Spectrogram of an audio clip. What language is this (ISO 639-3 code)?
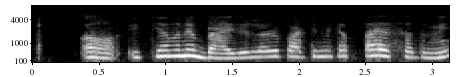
asm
